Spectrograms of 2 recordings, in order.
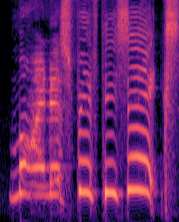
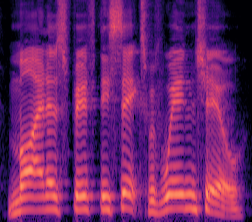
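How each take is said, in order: First: Shocked squeal. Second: Reading chat aloud. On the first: Real, not acted. Shocked at extreme cold. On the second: Acted. Reading a viewer's temperature.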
